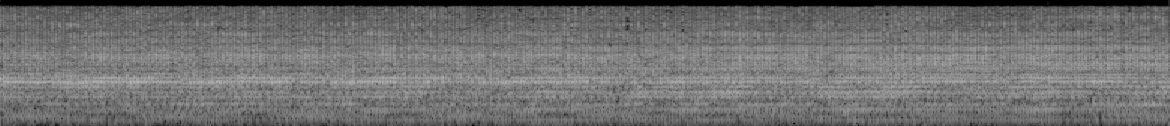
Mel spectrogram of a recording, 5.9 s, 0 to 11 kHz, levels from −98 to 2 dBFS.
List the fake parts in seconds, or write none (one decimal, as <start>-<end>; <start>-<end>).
0.0-3.5; 4.6-5.9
